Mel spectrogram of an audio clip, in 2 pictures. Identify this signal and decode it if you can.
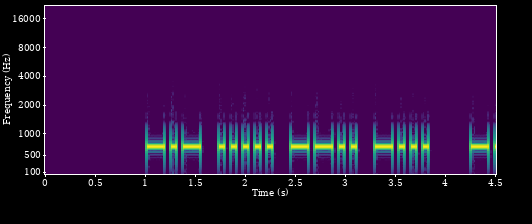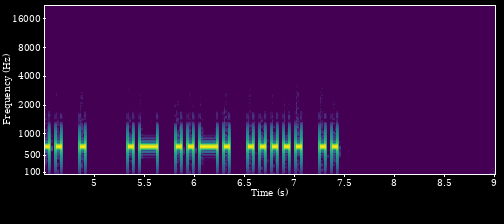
Morse code, heard as a keyed tone, about 20 wpm, 700 Hz. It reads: K5ZB DE AF5I
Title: USA Callsign DE Callsign - 4 Characters - 20wpm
